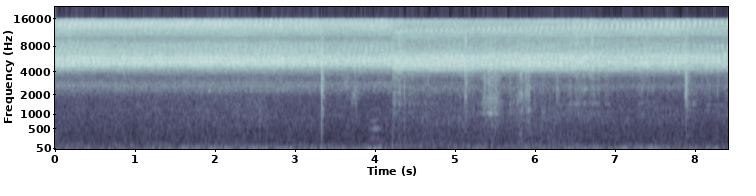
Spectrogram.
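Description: Steady high-pitched buzz of a summer insect chorus, with a few faint light clicks scattered through it.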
